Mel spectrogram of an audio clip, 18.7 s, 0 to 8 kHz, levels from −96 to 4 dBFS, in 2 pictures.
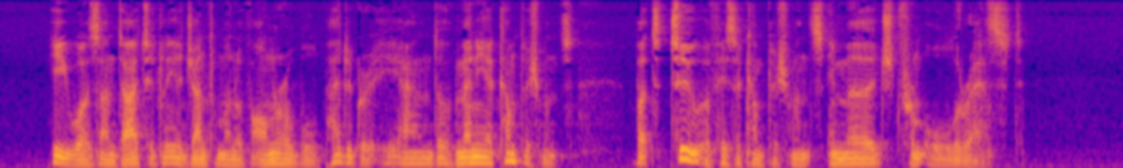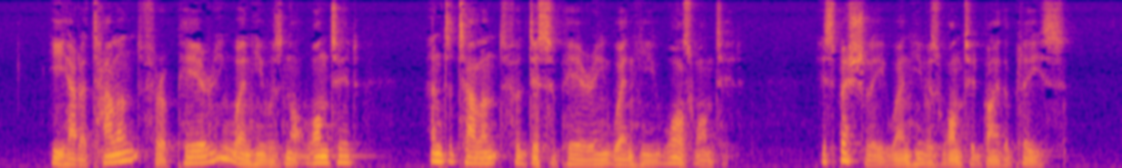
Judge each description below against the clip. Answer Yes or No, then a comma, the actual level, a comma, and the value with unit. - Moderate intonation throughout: Yes, average, 4.3 semitones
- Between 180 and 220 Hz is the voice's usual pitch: No, very low, 85 Hz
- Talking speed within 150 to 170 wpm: Yes, average, 160 wpm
